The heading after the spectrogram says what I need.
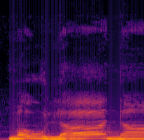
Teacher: لام کے اوپر کھڑا زبر ہے، اس کو بھی 2 کاؤنٹ اسٹریچ کر کے پڑھنا ہے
